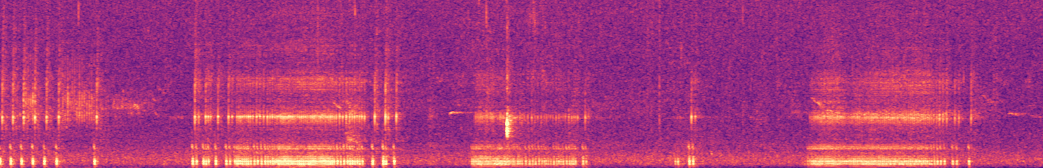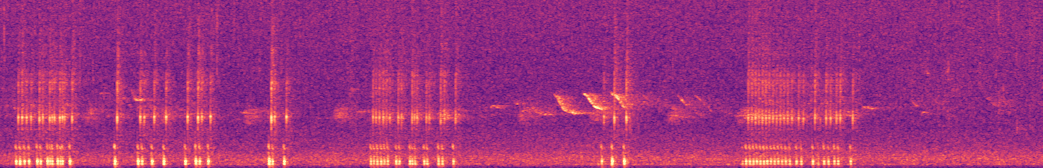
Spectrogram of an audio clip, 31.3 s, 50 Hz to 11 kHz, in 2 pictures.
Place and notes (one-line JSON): {"title": "Utena, Lithuania, another squeaking tree", "date": "2021-04-13 15:50:00", "description": "my obsession with trees continues. another squeaking pine tree. this time the sound is produced not by two rubbing trees but by a single pine tree with two tops. first part of recording: geophone. second part: small omni", "latitude": "55.52", "longitude": "25.61", "altitude": "122", "timezone": "Europe/Vilnius"}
